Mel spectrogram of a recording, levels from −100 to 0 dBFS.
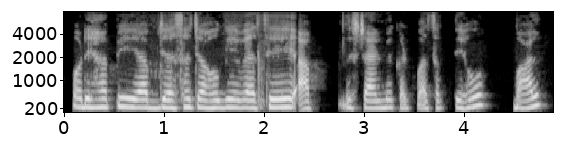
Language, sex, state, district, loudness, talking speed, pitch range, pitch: Hindi, female, Bihar, Vaishali, -17 LUFS, 185 wpm, 220-245 Hz, 230 Hz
